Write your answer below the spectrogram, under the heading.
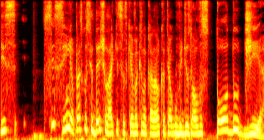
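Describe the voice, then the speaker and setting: A man talks at a high pitch and a very fast pace. His intonation is lively. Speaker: finance YouTuber. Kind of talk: tutorial. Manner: hesitant with fillers.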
